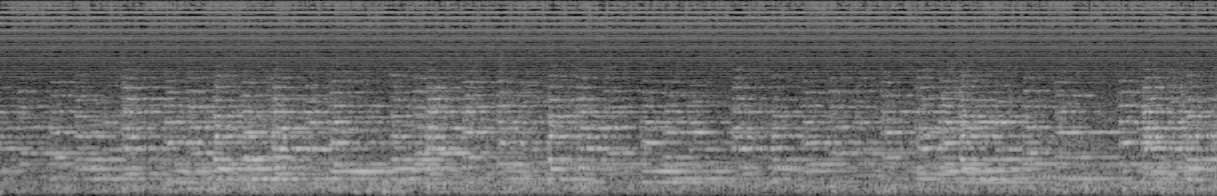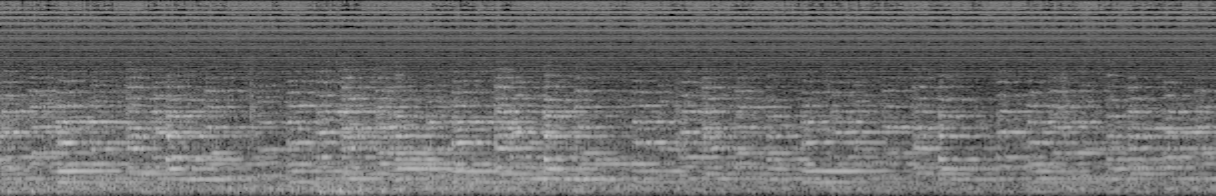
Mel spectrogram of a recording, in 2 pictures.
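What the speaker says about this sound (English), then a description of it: "these bells rang out over the parish regularly, calling the faithful to prayer" The bells of Willesden Parish Church ring continuously in overlapping peals, a full steady ringing with no voices.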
